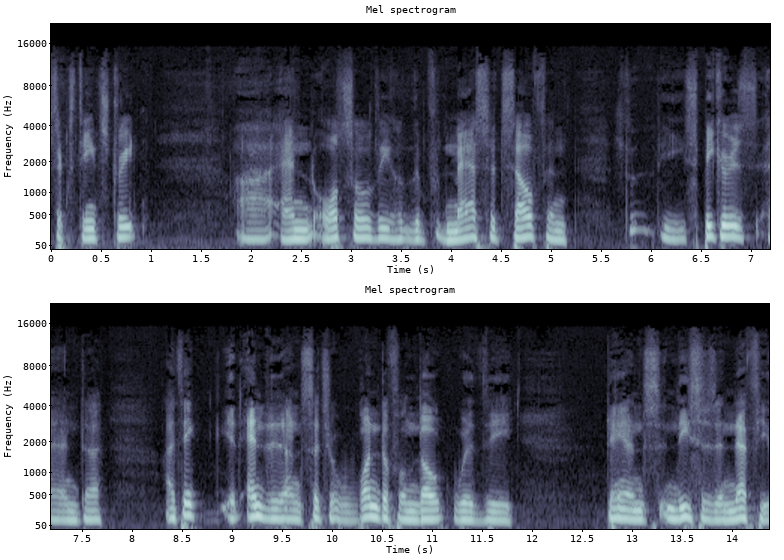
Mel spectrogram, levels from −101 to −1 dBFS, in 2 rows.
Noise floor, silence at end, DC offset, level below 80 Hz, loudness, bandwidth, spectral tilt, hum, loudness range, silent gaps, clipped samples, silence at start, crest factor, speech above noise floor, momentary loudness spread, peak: -66 dBFS; 0 s; under 0.1%; -50 dBFS; -29 LUFS; 13.5 kHz; -6.5 dB/octave; none; 4 LU; none; under 0.1%; 0 s; 22 dB; 38 dB; 11 LU; -6 dBFS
